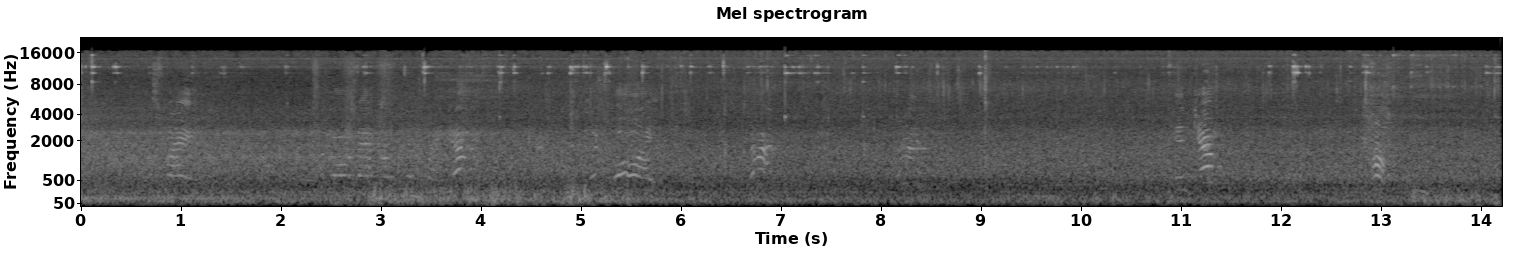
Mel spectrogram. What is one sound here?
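A woman calls out commands to a dog from a distance.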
